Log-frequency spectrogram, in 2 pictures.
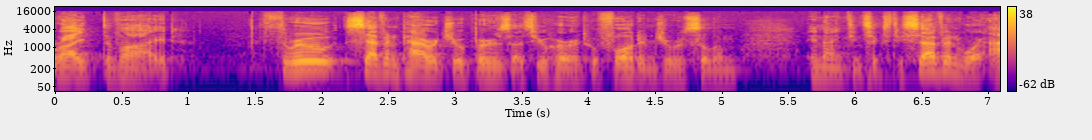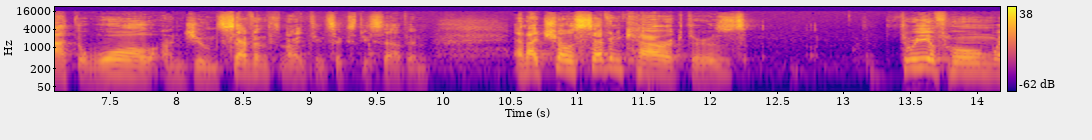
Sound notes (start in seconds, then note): none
